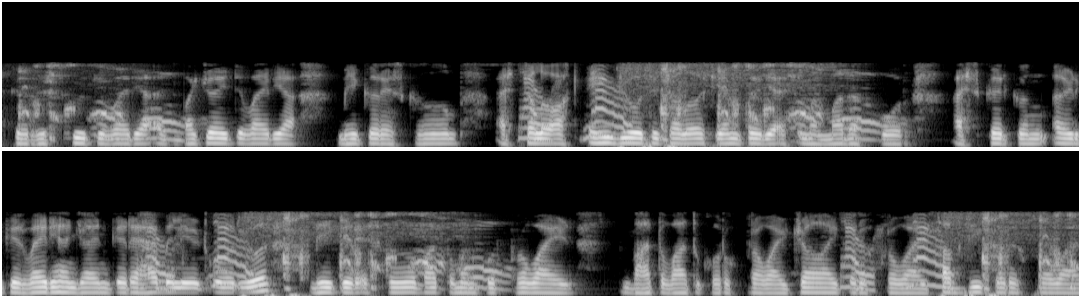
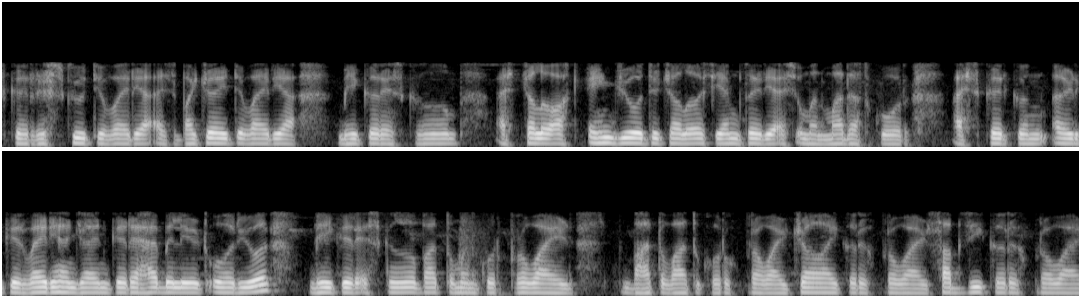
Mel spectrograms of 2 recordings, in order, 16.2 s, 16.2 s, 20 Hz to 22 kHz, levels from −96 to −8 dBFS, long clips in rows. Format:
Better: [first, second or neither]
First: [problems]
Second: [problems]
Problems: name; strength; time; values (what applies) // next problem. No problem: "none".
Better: second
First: noise reduction (classical method log-MMSE)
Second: none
